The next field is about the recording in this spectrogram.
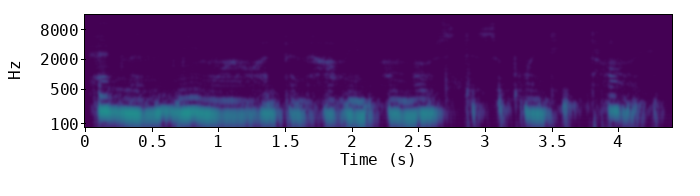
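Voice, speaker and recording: A woman whispers a bedtime story in a soothing ASMR style. Her voice is very breathy and soft-toned, with a crackle of fry. She reads without any hurry, keeping everything hushed. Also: sits low, little pitch movement, measured pace.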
